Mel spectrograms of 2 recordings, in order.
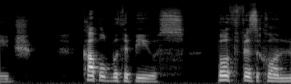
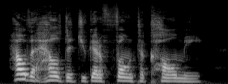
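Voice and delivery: insistent, demanding tone. Woken by an early phone call, a man questions the caller, demanding. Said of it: "He demanded".

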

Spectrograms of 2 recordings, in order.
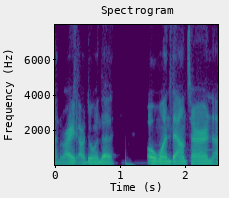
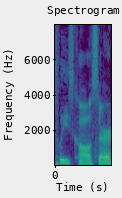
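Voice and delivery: mock needy pleading, slower. Contrasting a confident approach with a needy one, in a mock needy plea. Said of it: "a position of Neediness".

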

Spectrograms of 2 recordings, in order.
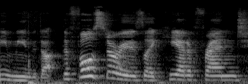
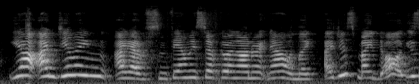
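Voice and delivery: rambling voice creeping higher and louder; 7 semitones higher, 6 dB louder than usual. Retelling telling others about family trouble at a check-in: imitating own voice getting higher. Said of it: "I just feel your voice, like, getting higher".

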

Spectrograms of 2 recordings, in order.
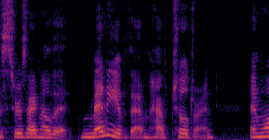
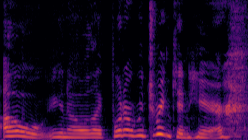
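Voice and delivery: put-on New Jersey mobster accent. Retelling a sitcom scene, quoting Cookie: Cookie's New Jersey mobster accent. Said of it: "she has a real New Jersey mobster accent".

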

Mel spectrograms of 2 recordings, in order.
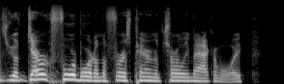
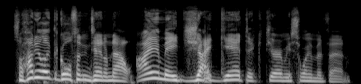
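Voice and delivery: plain

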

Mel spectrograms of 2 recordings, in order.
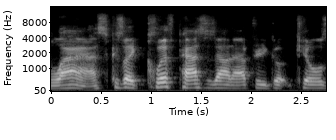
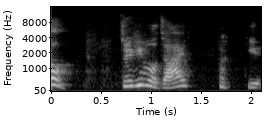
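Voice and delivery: mock casual indifference, higher; 6 semitones higher than usual. Retelling a movie character's reaction to deaths: imitating nonchalant tone. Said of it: "is so nonchalant, like".

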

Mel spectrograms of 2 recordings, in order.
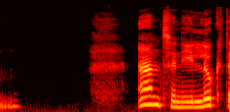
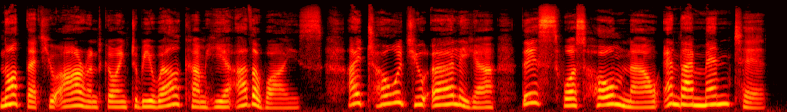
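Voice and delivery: ordinary delivery

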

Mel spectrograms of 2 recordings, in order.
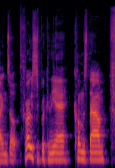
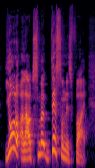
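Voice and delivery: acted out, furious, shrill and very loud; 6 semitones higher, 8 dB louder than usual. Retelling a joke where she is furious at a man: imitating a furious woman. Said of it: "she's furious at this point".

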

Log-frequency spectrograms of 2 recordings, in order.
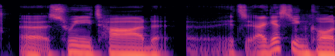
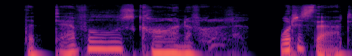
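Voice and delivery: soft put-on British accent, slipping out; 7 dB quieter than usual. Reading a film title off a watch list, the speaker slips into a British accent. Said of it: "Why do I talk with a British accent now?".

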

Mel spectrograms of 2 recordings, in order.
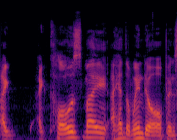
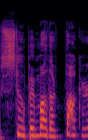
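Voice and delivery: shrill, screaming outburst; 8 semitones higher, 5 dB quieter than usual. Retelling spiking the brakes when a driver pulled out in front; retelling a scream at a driver. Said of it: "and I'm sitting there screaming".

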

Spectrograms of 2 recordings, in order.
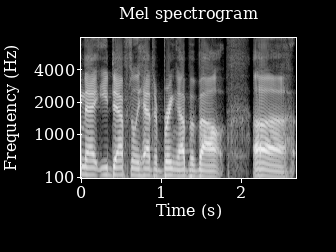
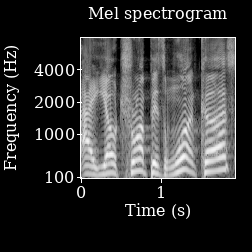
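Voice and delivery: exaggerated mock slang caricature voice, higher; 6 semitones higher than usual.

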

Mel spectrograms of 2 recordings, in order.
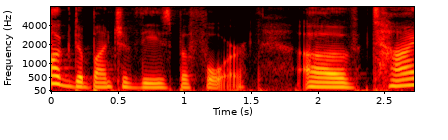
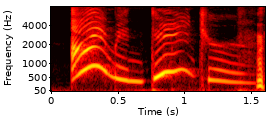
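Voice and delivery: put-on very high-pitched child voice; 3 dB louder than usual. Doing a requested Simpsons character impression: Ralph Wiggum voice. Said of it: "I feel like you usually go Ralph on that one".

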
